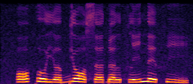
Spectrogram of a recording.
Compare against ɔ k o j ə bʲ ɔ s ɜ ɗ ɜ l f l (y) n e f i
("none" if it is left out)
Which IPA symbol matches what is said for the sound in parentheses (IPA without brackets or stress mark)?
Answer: i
